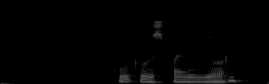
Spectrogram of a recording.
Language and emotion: Russian, neutral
